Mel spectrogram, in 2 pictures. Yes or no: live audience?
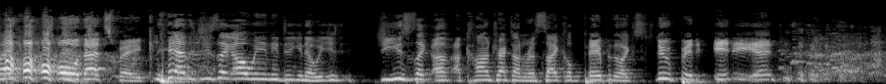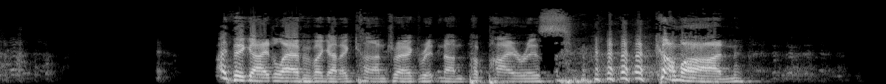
yes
